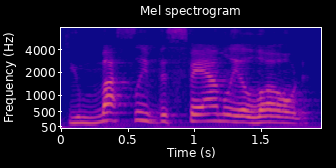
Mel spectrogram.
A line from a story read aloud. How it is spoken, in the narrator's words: She yelling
